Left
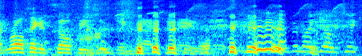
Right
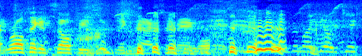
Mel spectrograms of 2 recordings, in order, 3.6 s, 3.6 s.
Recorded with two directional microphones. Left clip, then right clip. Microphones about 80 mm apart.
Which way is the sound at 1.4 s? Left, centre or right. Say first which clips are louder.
Left 3 dB; left.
